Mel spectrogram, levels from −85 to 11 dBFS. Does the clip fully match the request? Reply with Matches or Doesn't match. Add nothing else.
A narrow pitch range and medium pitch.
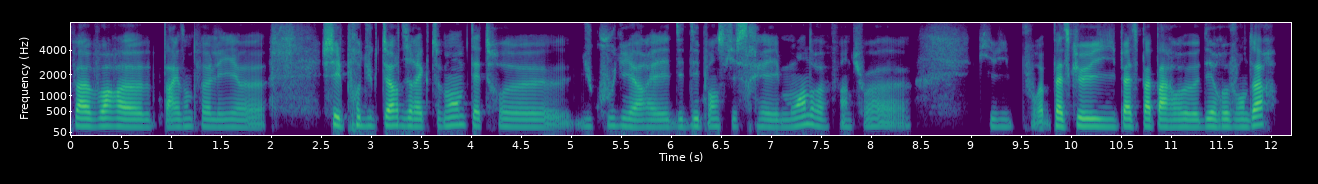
Matches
